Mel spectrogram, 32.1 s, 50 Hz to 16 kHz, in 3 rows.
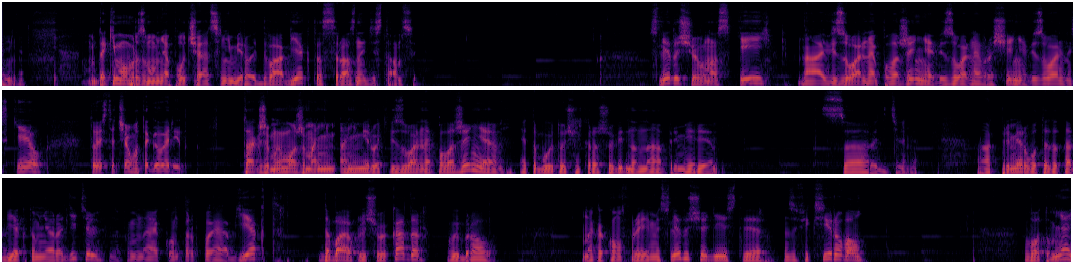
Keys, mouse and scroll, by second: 18.6 click, 23.9 shift+middle click, 27.3 click, 27.6 shift+middle click, 30.1 click, 31.5 shift+middle click.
